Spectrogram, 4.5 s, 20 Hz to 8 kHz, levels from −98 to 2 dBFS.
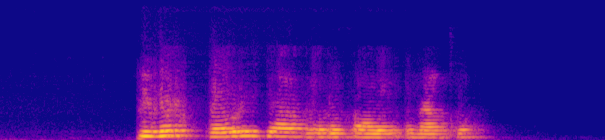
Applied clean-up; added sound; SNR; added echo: neural mask model DeepFilterNet 3.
